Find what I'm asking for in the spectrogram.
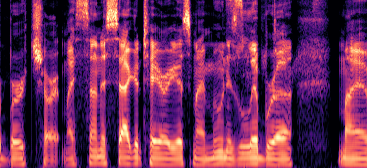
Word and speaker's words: Sagittarius: That's nice. The hard G. – Yes. – Sagittarius.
